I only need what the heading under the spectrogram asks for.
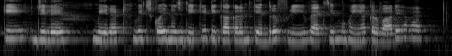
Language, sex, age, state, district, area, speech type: Punjabi, female, 18-30, Punjab, Hoshiarpur, rural, read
